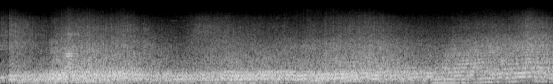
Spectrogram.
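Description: Loud motorcycle engine noise from the street outside, coming in suddenly and staying loud throughout.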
